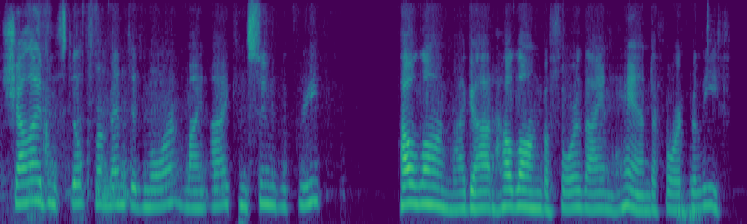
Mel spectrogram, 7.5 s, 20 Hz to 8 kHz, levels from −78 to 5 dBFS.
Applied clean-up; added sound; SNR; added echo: neural mask model RNNoise.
